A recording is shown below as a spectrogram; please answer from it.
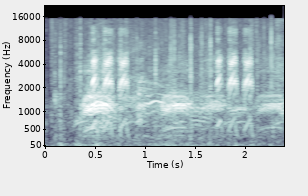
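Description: Several ravens calling at once: many short, overlapping calls that begin about a third of a second in and carry on without a break.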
